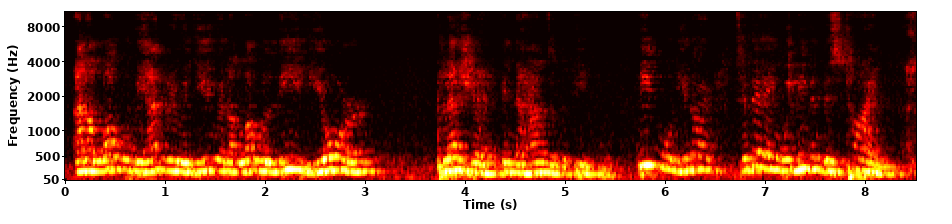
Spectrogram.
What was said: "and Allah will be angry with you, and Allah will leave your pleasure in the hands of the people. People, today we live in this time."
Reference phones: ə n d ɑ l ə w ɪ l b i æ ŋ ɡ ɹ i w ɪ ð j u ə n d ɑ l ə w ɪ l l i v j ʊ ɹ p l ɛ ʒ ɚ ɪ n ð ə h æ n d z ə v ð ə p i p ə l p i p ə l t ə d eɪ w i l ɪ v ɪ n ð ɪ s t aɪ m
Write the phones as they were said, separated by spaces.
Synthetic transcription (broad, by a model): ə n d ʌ l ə w ɪ l b i æ ŋ ɡ ɹ i w ɪ ð j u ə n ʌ l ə w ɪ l l i v j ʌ ɹ p l ɛ ʒ ɚ ɪ n ð ə h æ n d z ə v ð ə p i p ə l p i p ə n t ə d eɪ w i l ɪ v ɪ n ð ɪ s t aɪ m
